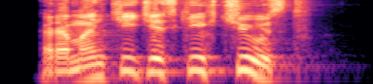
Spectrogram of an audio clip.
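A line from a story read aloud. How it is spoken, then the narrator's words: Angry explanation. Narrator (Russian): сердито поясняю я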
